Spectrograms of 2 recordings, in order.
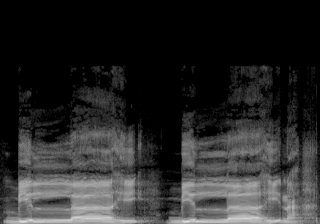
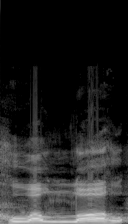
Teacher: lafadz Allah nya itu dibaca tipis · Allahnya di tebal ya karena sebelumnya berharokat fathah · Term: tarqiq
